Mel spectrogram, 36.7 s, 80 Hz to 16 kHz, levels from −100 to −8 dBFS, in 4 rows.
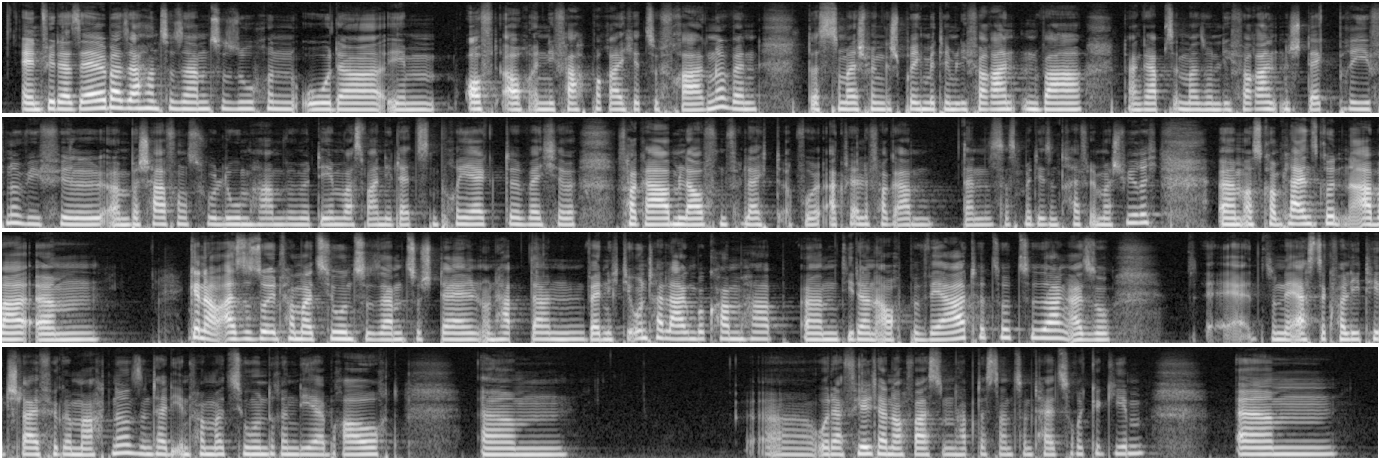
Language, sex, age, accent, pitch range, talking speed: German, female, 20-39, German, 205-225 Hz, 190 wpm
